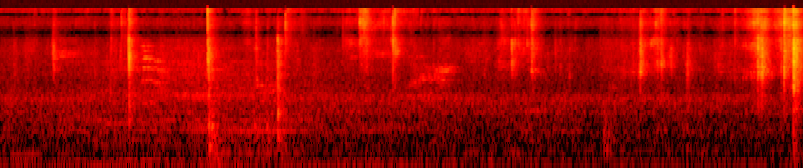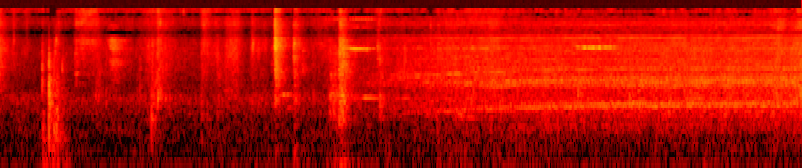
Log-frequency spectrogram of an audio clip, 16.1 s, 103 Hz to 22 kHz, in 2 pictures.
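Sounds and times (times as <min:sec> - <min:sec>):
heat gun fan blowing: 0:11.8 - 0:16.0.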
